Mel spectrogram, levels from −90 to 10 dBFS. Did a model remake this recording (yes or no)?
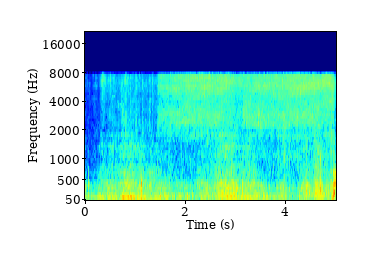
yes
